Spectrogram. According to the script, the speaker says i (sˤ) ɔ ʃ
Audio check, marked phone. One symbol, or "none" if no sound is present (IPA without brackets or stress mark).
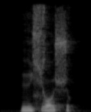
ɕ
